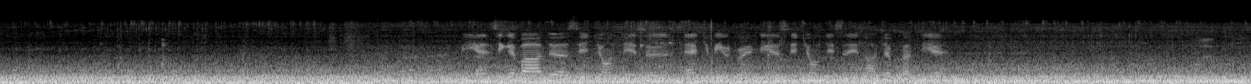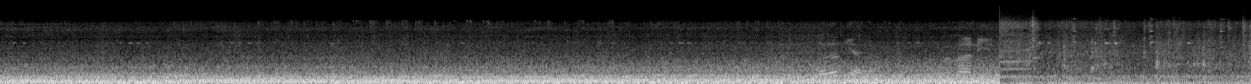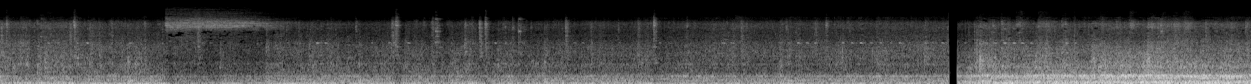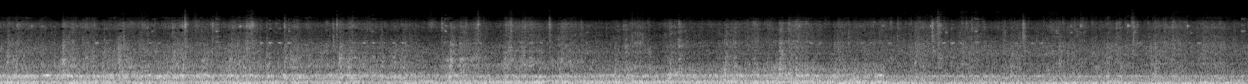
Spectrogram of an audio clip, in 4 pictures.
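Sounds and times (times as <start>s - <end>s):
wheels clicking over rail joints: 0.0s - 12.8s, 13.5s - 50.0s
diesel locomotive rumble: 0.0s - 50.0s.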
